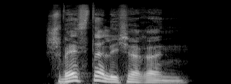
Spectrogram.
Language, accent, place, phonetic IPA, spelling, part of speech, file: German, Germany, Berlin, [ˈʃvɛstɐlɪçəʁən], schwesterlicheren, adjective, De-schwesterlicheren.ogg
- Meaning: inflection of schwesterlich: 1. strong genitive masculine/neuter singular comparative degree 2. weak/mixed genitive/dative all-gender singular comparative degree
